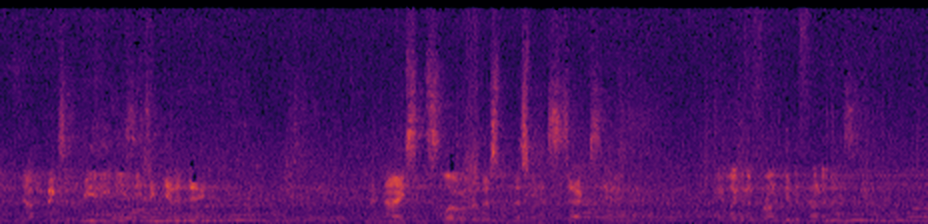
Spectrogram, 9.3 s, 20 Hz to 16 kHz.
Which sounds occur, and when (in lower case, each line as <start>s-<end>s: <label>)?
0.0s-9.2s: background noise
0.0s-9.2s: music
0.1s-2.1s: man speaking
3.7s-6.2s: man speaking
7.0s-8.7s: man speaking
